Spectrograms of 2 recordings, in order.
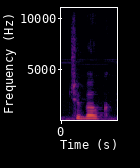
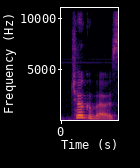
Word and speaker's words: Chocobo: to do with airships in calvary chickens called chibok oh my gosh why am i doing how to say it chocobos there we go choke i wanted to like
